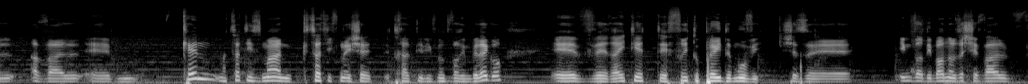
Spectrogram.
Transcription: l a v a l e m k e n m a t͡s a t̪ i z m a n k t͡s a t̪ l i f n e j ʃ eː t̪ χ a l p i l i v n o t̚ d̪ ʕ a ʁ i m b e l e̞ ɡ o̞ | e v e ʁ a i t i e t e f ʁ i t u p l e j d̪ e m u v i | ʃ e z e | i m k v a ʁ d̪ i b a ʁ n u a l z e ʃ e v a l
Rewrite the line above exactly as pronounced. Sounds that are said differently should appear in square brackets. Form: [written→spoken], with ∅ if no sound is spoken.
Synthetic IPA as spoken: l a v a l e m k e n m a t͡s a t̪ i z m a n k t͡s a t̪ l i f n e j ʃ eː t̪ χ a l [p→t] i l i v n o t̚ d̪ [ʕ→v] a ʁ i m b e l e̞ ɡ o̞ | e v e ʁ a i t i e t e f ʁ i t u p l e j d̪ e m u v i | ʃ e z e | i m k v a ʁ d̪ i b a ʁ n u a l z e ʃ e v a l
